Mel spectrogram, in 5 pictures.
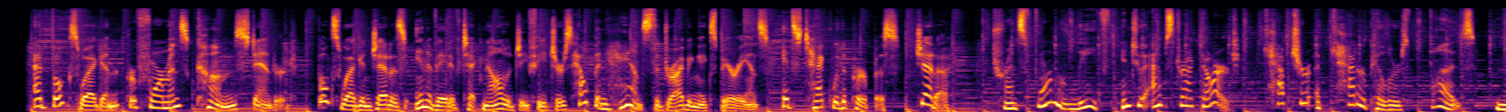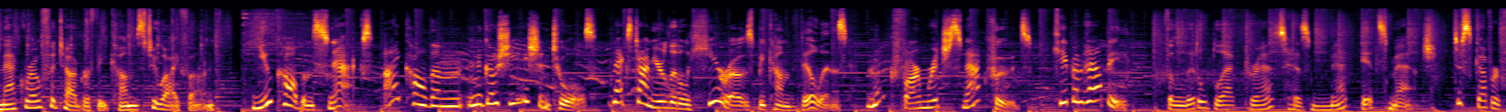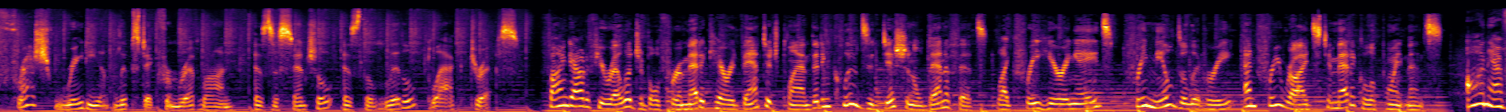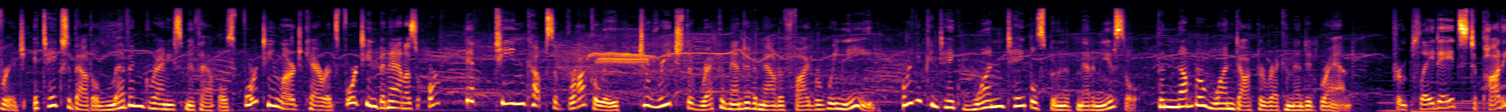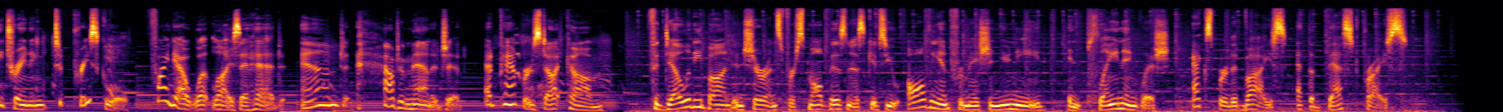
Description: I'm a non-union New York-based VO talent, and I have a broadcast quality home studio.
